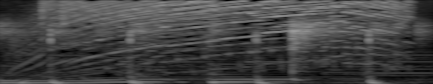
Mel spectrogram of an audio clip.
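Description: Background electronic music with a pulsing beat and steady bass, and a sweeping whoosh effect gliding through the middle.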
